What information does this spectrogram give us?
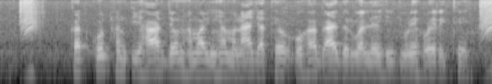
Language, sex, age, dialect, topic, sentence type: Chhattisgarhi, male, 18-24, Western/Budati/Khatahi, agriculture, statement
